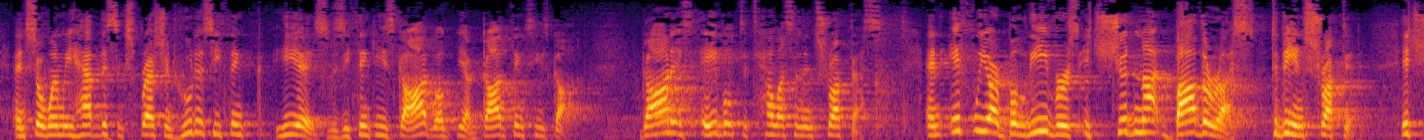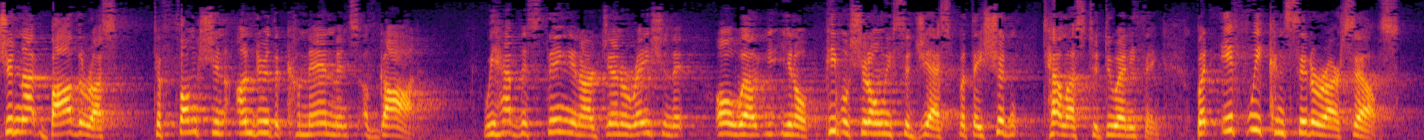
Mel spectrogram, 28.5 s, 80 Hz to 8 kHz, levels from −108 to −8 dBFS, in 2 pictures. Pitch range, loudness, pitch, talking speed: 190-230 Hz, -23 LUFS, 210 Hz, 185 wpm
